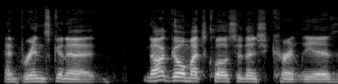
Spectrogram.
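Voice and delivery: ordinary talk, nothing marked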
